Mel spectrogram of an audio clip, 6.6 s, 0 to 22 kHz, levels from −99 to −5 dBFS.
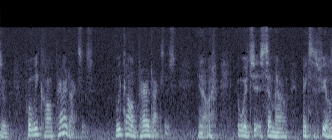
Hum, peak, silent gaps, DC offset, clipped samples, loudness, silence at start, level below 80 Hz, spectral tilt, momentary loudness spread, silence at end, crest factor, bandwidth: none; -18 dBFS; none; under 0.1%; under 0.1%; -34 LUFS; 0 s; -56 dBFS; -6 dB/octave; 17 LU; 0 s; 16 dB; 10 kHz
